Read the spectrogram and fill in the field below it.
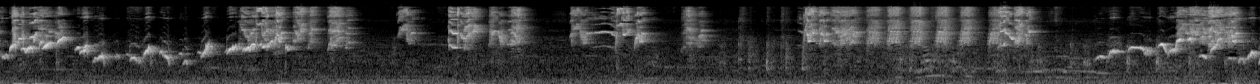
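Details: A murai (white-rumped shama, Kittacincla macrura) mixes slurred whistles, falling at the start and rising at the end, with repeated bursts of harsh, scratchy rasping notes between them.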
